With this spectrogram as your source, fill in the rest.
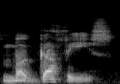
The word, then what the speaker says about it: McGuffey's: a great uh and it even tells on the front how to pronounce it it says mcguffies and it says proper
